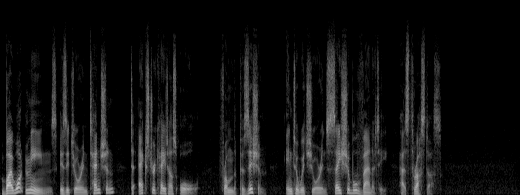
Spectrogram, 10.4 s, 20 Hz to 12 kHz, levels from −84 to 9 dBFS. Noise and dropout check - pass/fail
pass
